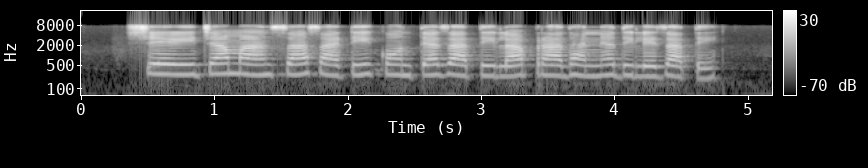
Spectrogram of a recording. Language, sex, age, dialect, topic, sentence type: Marathi, female, 25-30, Standard Marathi, agriculture, statement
